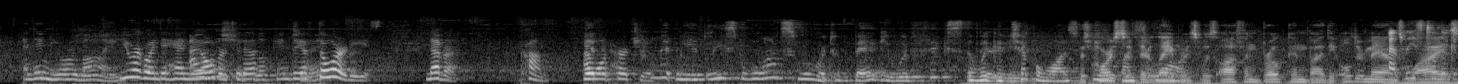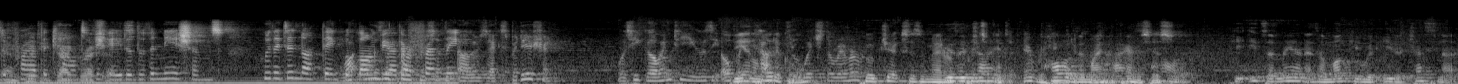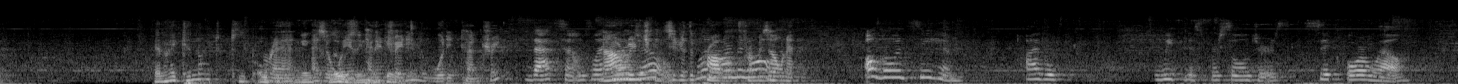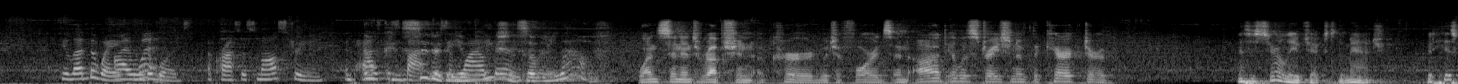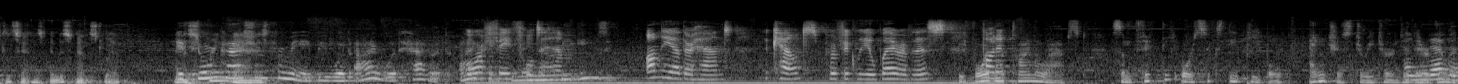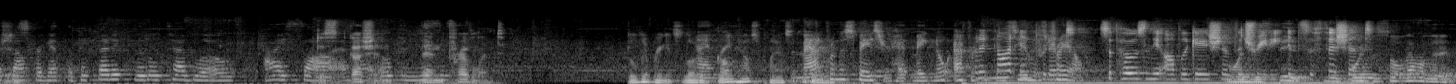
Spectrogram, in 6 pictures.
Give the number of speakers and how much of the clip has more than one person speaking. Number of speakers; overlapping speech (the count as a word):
ten, about 34%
